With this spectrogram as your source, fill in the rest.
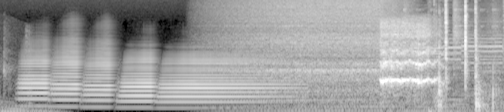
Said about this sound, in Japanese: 慌ててハンドルを切り U ターンすると高速道路を逆走し始めましたしかしほんの少し進んだところで先ほど自分が捨てたココナッツの皮に乗り上げその弾みで車が横転して逆さまになってしまいました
